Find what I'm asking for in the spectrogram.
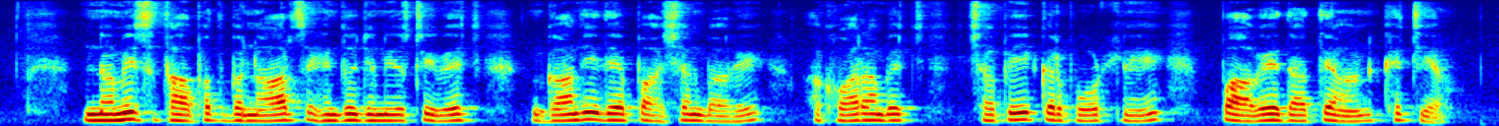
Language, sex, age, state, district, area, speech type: Punjabi, male, 60+, Punjab, Rupnagar, rural, read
